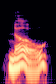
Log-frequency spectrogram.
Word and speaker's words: Know: Our guest is Dr. Lee No. Yes, he's Dr. No, but it's spelled K-N-O-W, which means that it's not a negative. It means that he's smart because he's in the K-N-O-W.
